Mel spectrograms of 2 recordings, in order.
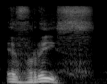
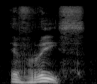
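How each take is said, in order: No difference in how they are said.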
